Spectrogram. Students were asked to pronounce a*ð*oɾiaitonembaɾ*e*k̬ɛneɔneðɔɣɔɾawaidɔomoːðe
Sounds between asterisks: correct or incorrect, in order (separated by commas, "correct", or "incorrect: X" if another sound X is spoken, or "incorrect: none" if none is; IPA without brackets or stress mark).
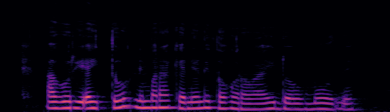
incorrect: ɣ, incorrect: a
